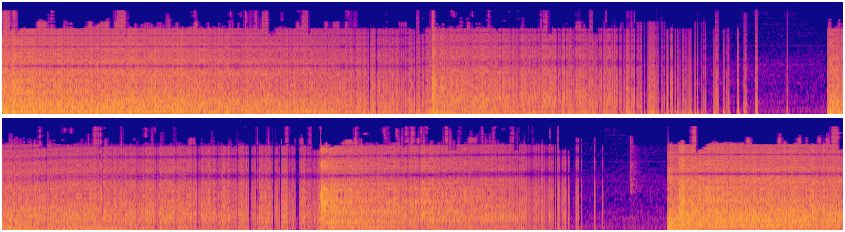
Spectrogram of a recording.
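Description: Heavily distorted, effects-processed electric guitar, struck in noisy chords that start suddenly and fade, five times about two and a half seconds apart, with a thin high ringing tone over them that shifts in pitch partway through.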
